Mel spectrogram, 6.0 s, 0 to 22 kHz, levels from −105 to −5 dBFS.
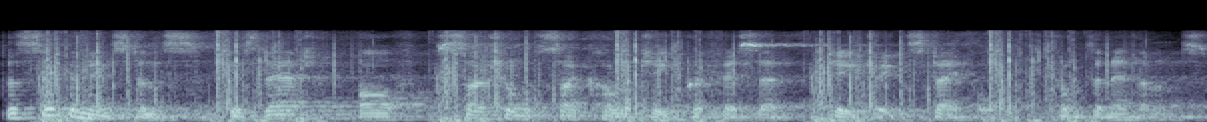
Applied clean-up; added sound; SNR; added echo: none; Crumpling, crinkling; 5 dB; reverberation time 2.4 s.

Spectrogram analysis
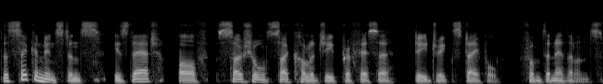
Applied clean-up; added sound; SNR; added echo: none; none; none; none.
